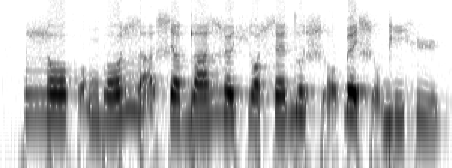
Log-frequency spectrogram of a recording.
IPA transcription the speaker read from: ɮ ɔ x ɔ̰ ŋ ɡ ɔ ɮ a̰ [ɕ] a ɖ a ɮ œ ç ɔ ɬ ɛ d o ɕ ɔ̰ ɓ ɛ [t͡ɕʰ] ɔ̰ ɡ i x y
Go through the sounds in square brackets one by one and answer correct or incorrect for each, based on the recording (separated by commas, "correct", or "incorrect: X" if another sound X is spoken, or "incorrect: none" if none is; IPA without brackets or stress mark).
correct, incorrect: ɕ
